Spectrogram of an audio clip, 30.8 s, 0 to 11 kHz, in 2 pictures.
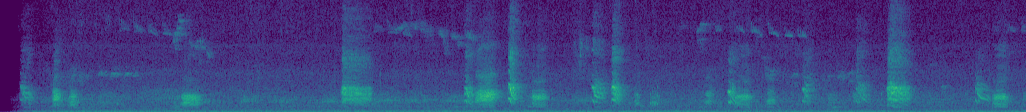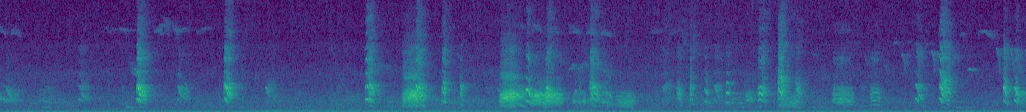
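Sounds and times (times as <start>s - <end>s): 
crows: 0.3s - 1.3s, 2.6s - 3.9s, 4.8s - 5.8s, 6.7s - 8.3s, 8.9s - 9.9s, 10.6s - 12.2s, 12.8s - 13.8s, 14.6s - 19.5s, 20.8s - 30.7s.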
